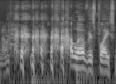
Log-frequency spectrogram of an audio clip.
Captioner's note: hunters chuckling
